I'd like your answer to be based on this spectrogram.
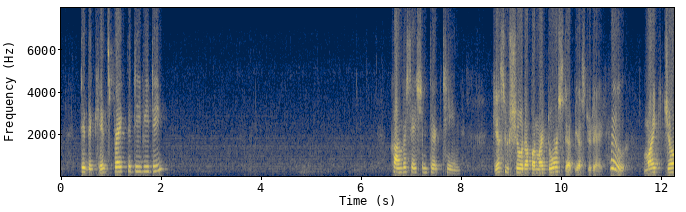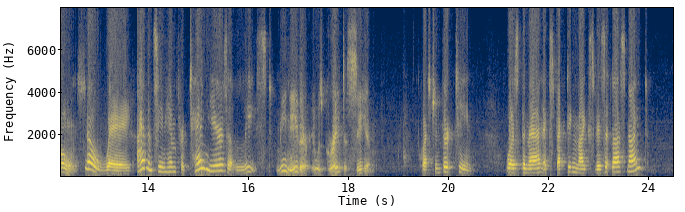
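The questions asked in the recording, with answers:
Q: Was the man expecting Mike's visit last night?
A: No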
